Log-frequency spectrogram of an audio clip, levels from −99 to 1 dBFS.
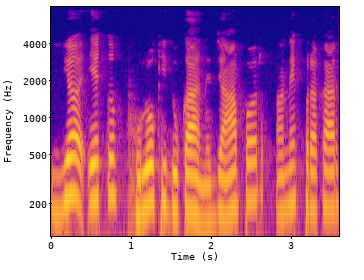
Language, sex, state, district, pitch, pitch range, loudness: Hindi, male, Bihar, Kaimur, 185 Hz, 170-210 Hz, -17 LUFS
